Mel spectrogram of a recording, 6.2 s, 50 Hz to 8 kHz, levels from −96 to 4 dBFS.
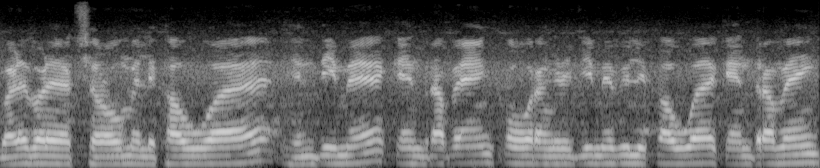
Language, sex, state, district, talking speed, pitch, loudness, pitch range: Hindi, male, Uttar Pradesh, Ghazipur, 195 wpm, 135 Hz, -20 LUFS, 130-140 Hz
